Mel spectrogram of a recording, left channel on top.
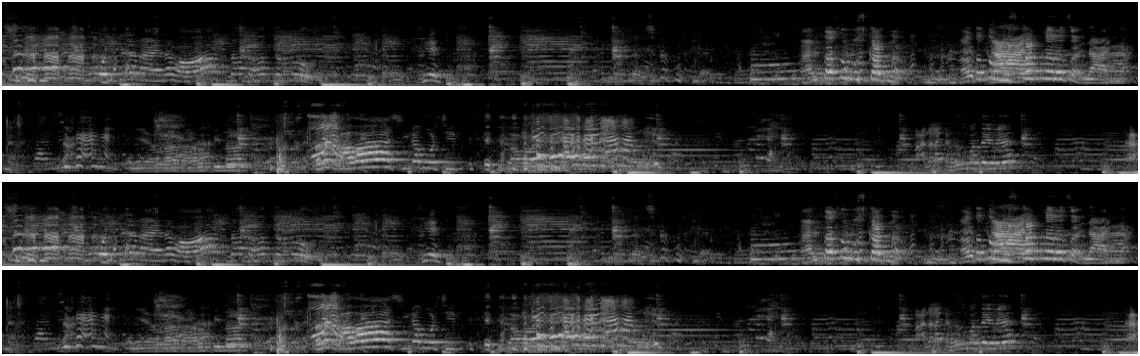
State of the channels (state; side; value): identical; both; correlation 1.00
